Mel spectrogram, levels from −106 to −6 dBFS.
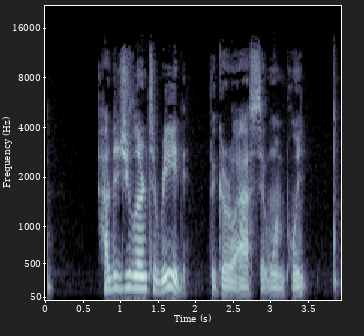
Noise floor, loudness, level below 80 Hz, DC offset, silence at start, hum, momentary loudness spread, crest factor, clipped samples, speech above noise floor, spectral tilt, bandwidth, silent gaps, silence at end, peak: -86 dBFS; -29 LUFS; -68 dBFS; under 0.1%; 0.05 s; none; 18 LU; 20 dB; under 0.1%; 58 dB; -4.5 dB/octave; 13 kHz; none; 0.1 s; -10 dBFS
